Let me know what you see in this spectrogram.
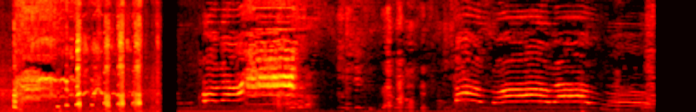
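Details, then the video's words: Cat making weird sounds: clicks and voices give way to drawn-out, wavering meows that rise and fall like a caterwaul, several strained calls in a row, with a brief pause midway. "cats making weird sounds"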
